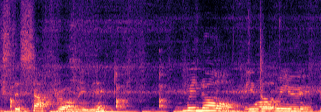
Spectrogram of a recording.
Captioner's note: steam whooshing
